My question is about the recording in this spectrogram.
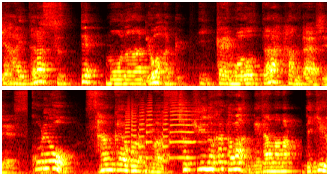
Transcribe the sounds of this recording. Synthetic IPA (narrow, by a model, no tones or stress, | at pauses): iɦait̪aɾasɨt̪ːe̞mo̞ːnanabʲohakɯ̟̥ | ikːaimo̞d̪o̞t̪ːaɾahãnt̪aɕid̪e̞̰sɨ̥ko̞ɾe̞o̞ | sãŋkajo̞knat̪ːek̬ʲimasɨ̥t͡ɕo̞kʲɨːno̞kat̪aβane̞t̪amamad̪e̞kʲiɾɯ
